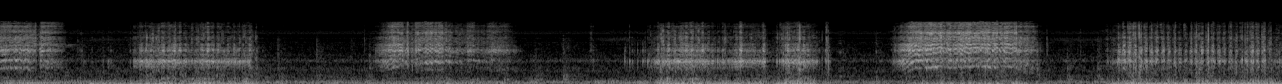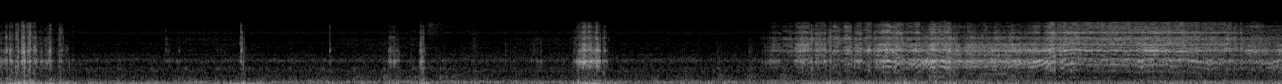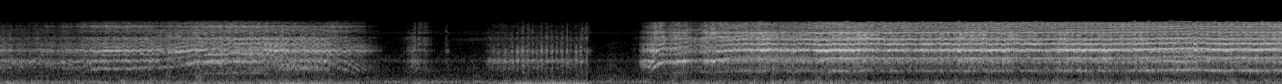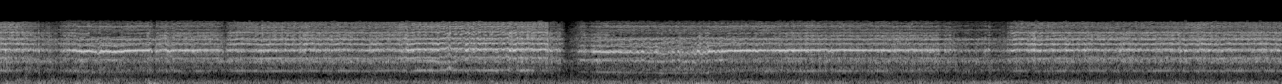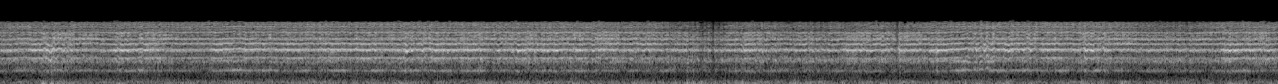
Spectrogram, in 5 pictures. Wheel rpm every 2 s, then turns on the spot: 40, 20, 40, 20, 40, 30, 20, 0, 0, 0, 40, 60, 70, 90, 90, 20, 130, 170, 160, 170, 170, 160, 160, 170, 170, 170, 170, 170, 170, 170, 160, 160.
0-2 6-8 10-14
